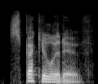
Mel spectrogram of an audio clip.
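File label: "speculative", American English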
